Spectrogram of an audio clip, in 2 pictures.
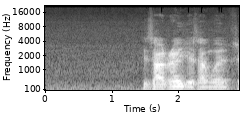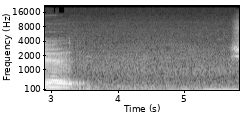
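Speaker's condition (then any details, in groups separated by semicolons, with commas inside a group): Parkinsonism; hypersalivation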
